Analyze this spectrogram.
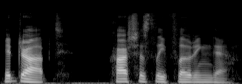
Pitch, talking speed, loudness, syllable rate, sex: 115 Hz, 125 wpm, -21 LUFS, 4.9 syllables/s, male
